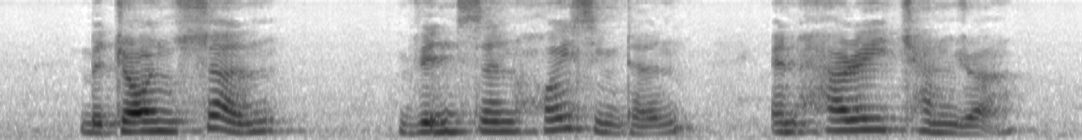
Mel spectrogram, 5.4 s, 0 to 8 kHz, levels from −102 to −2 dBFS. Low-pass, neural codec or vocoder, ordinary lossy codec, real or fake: none; codec, 16 kHz, 4 kbps, FunCodec, trained on LibriTTS, 50 frames a second; none; fake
